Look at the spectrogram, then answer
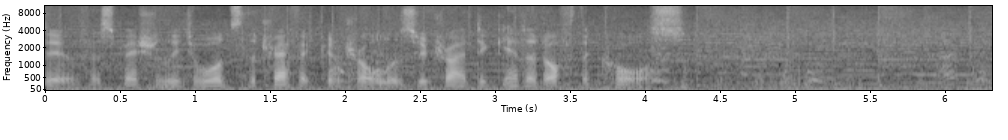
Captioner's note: barking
